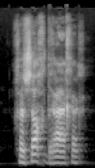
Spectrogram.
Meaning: alternative spelling of gezagsdrager
- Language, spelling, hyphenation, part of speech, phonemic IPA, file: Dutch, gezagdrager, ge‧zag‧dra‧ger, noun, /ɣəˈzɑɣdraɣər/, Nl-gezagdrager.ogg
